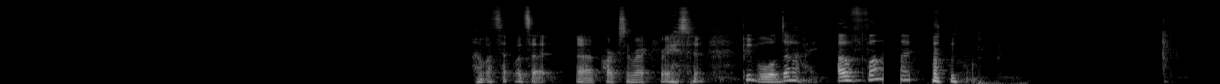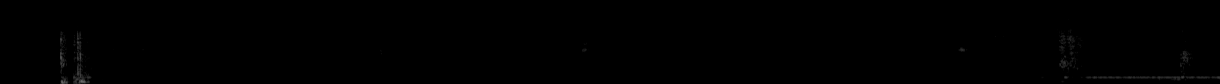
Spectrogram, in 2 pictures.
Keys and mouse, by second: 0.9 shift+click, 4.5 s, 9.6 z, 10.1 b, 10.5 g, 11.0-12.1 middle drag, 11.3 g, 12.1 click, 12.5-14.8 middle drag, 12.6 g, 16.4 KP_7, 18.0-23.9 middle drag, 20.9 KP_7, 22.6 g, 23.9 shift+click, 24.0 shift+middle click, 24.3-24.4 drag.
